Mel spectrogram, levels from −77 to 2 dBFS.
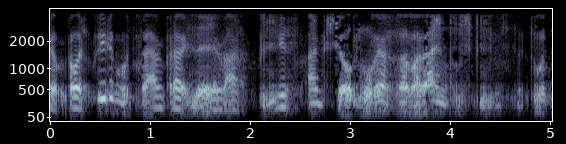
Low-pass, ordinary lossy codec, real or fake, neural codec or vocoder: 3.6 kHz; AAC, 16 kbps; fake; autoencoder, 44.1 kHz, a latent of 192 numbers a frame, MeloTTS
